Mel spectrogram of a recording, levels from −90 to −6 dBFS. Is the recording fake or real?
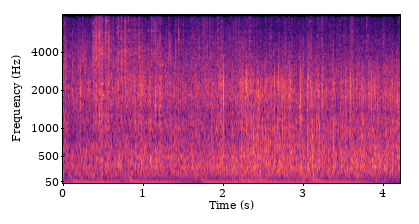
real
